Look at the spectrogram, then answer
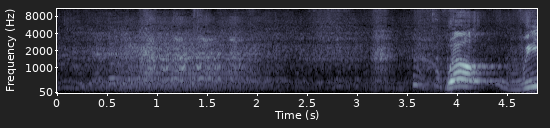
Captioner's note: laughter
